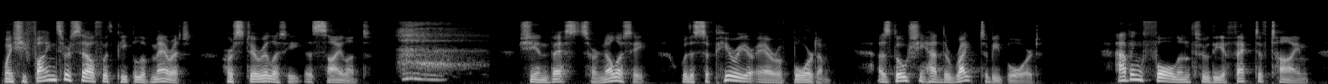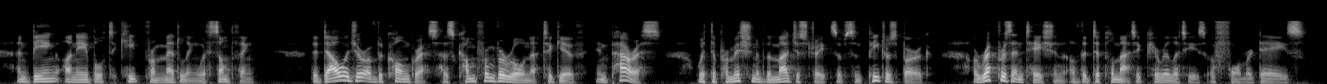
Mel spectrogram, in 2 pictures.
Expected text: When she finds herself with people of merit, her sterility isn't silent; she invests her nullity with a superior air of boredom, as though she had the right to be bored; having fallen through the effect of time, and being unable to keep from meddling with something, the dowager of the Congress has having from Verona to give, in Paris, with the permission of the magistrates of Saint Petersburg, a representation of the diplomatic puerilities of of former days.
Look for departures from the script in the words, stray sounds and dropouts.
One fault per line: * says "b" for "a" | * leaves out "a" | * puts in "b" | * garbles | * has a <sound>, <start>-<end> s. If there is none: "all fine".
* says "is" for "isn't"
* has a sigh, 4.0-4.9 s
* says "come" for "having"
* leaves out "of"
